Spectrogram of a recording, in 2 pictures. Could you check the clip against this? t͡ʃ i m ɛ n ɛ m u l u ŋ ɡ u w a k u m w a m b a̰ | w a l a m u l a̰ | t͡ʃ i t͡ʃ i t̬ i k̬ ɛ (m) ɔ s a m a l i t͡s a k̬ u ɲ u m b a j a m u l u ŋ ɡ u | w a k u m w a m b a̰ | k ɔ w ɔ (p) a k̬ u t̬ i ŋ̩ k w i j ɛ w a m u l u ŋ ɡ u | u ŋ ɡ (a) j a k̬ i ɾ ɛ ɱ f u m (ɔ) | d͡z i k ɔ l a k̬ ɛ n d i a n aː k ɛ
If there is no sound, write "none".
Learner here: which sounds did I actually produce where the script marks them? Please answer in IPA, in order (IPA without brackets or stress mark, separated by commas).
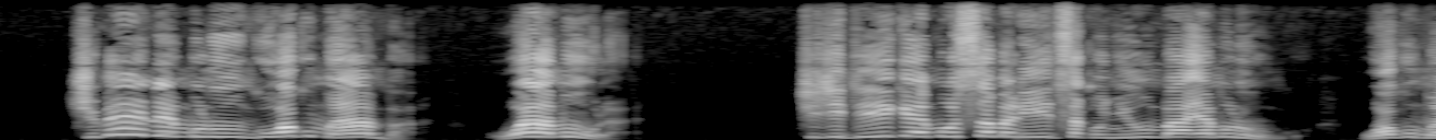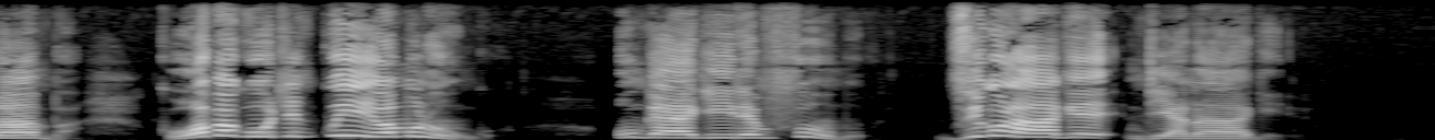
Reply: m, p, a, u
